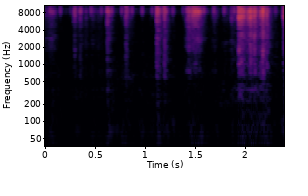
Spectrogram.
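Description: Scissors snipping through several layers of folded paper in a quick series of short cuts, beginning about half a second in.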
